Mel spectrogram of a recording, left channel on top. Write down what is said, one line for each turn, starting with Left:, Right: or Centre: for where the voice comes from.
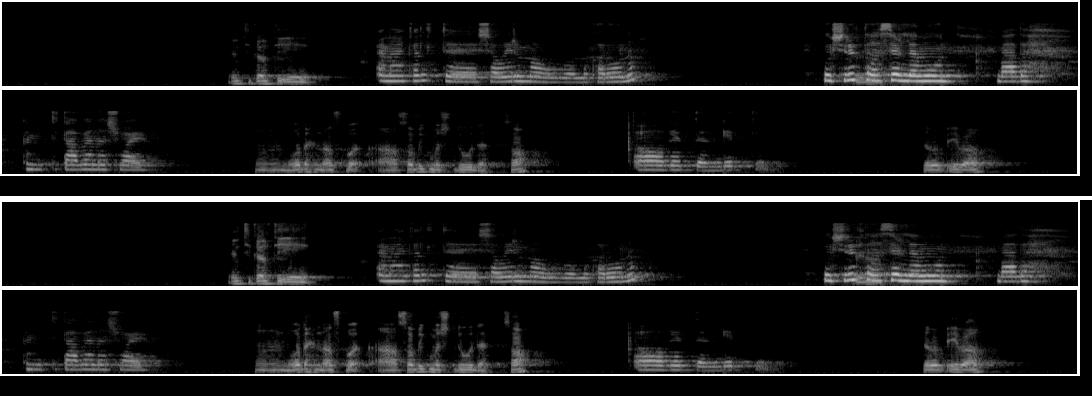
Right: أنت كلتي إيه؟
Left: انا اكلت شاورما ومكرونة وشربت
Right: حلو
Left: عصير ليمون بعدها كنت تعبانة شوية
Right: مم، واضح إن أصب- أعصابك مشدودة صح؟
Left: اه جدا جدا
Right: سبب إيه بقى؟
